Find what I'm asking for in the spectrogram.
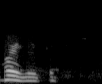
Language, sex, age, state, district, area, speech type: Maithili, female, 45-60, Bihar, Begusarai, rural, conversation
